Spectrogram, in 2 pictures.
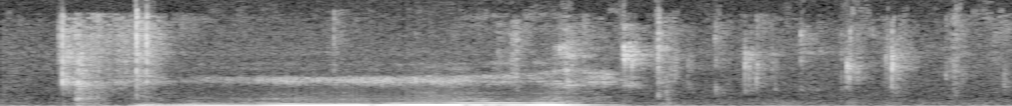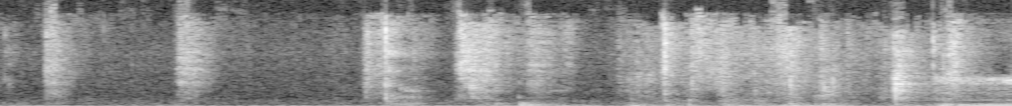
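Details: Domestic cat eating a grasshopper indoors, letting out one low, rising, drawn-out growling moan lasting about a second and a half, followed by quiet chewing and small clicks in a small room.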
